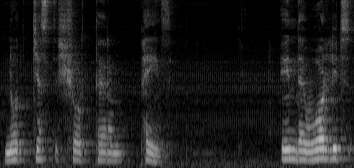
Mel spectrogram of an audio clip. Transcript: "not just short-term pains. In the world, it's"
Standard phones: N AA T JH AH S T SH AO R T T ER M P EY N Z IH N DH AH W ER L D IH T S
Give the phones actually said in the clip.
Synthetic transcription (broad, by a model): N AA T JH AH S T SH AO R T T ER M P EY N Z IH N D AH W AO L IH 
